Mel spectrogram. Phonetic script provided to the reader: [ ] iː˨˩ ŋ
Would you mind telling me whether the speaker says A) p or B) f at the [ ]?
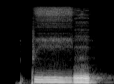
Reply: A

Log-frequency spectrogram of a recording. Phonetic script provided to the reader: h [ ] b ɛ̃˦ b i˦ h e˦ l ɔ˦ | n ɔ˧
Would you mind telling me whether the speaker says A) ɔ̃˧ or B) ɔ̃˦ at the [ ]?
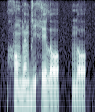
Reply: B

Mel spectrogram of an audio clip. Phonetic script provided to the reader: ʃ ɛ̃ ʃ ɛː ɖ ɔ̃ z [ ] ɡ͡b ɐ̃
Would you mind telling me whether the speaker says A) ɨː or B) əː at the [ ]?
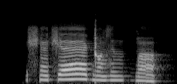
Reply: A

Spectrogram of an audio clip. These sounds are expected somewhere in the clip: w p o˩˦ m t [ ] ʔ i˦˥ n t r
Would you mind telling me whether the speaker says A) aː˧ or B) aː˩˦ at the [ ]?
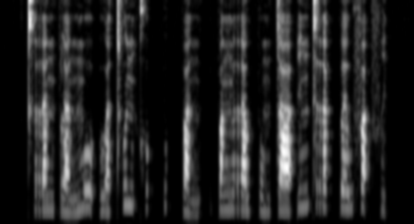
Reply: A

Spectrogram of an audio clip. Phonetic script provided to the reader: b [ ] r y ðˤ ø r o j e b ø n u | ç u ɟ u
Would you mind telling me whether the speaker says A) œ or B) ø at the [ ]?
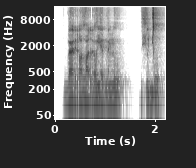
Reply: A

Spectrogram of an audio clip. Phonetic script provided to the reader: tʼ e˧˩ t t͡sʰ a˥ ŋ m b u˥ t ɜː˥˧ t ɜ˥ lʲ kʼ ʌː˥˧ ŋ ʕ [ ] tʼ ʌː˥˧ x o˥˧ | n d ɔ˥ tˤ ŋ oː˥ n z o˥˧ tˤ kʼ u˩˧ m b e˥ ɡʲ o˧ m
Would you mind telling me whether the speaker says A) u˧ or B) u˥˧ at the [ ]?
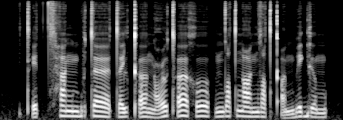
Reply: B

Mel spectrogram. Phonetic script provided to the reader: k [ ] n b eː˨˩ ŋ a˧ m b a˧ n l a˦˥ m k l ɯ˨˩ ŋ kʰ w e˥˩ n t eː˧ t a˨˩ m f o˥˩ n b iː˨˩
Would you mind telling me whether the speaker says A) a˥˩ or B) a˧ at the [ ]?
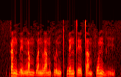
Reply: A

